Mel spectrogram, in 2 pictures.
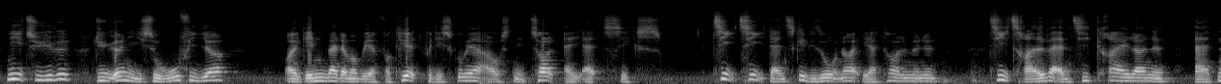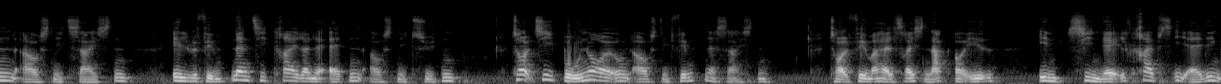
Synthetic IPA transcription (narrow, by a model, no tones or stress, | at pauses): nḭːɐt͡sʰyːʋə | d̥y̰ːɐnəiso̝ːfiːɐ | ʔɒ̽iɡ̥enʋæɾ̥ɑ̈mɒ̽ʋæːɐfɒ̽kʰe̝ɐ̰d̥fɒd̥isɡ̥uʋæːɐʔɑ̈ʊsnid̥̚t͡sʰɒ̽l̰æɐiʔæl̰̥seɡ̥s | t͡sʰḭːt͡sʰḭːd̥ænsɡ̥əʋiðˠɔ̽n̰ɐʔæɐd̥ʰhɒ̽lmənə | t͡sʰḭːt͡sʰʁaðˠʋəʔænt͡sʰikʰʁɛːlɐnə | ʔæd̥n̩ɑ̈ʊsnid̥sɑ̈ɪsd̥n̩ | elʋəfemd̥n̩ænt͡sʰikʰʁɛlɐnəʔæd̥n̩ɑ̈ʊsnid̥syd̥n̩ | t͡sʰɒ̽l̰t͡sʰḭːb̥ɔnəʁœʊnʔɑ̈ʊsnid̥femd̥n̩æsɑ̈ɪsd̥n̩ | t͡sʰɒ̽l̰fem̰ɒ̽ɦælt͡sʰʁɛsnɑ̈ɡ̥ɒ̽ʔeð̰ˠ | e̝nsinɛ̰ːlkʰʁab̥siʔæleŋ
